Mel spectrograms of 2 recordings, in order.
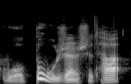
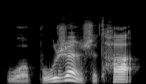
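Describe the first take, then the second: First: "bu" kept falling in "Wo bu zheng shi ta"; wrong tone. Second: "bu" rising before the falling "zheng"; correct tone. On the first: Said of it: "On ne dira pas". (« bu » au ton descendant, la mauvaise façon) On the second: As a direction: say "bu" rising, slowly, then "zheng shi ta". (« bu » montant devant « zheng », lentement) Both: Shown as a demonstration.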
